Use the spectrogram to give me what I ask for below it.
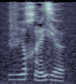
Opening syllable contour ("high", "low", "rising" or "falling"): rising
